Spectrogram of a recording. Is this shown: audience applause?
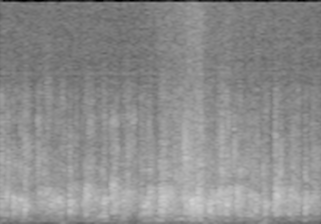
yes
